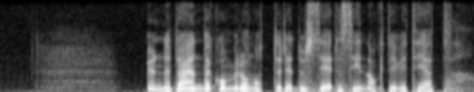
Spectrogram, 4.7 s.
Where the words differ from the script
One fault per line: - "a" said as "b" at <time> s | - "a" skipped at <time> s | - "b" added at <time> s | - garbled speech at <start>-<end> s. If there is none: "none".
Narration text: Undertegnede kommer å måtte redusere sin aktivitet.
none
